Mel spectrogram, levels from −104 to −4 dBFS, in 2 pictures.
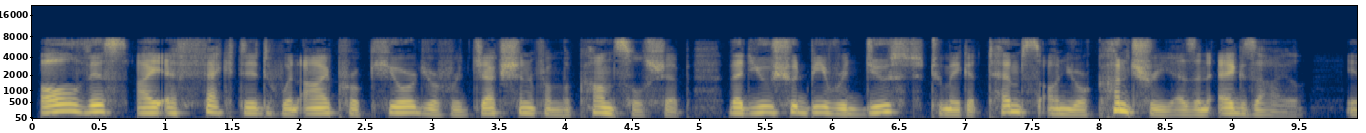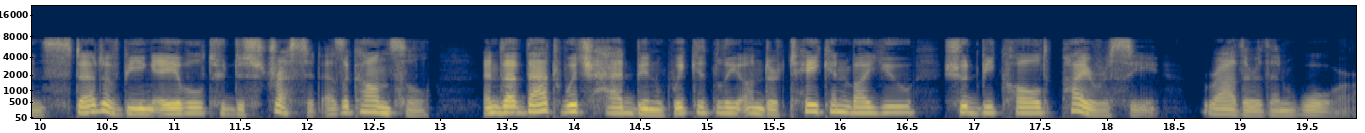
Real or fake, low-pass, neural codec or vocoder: real; 7.2 kHz; none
